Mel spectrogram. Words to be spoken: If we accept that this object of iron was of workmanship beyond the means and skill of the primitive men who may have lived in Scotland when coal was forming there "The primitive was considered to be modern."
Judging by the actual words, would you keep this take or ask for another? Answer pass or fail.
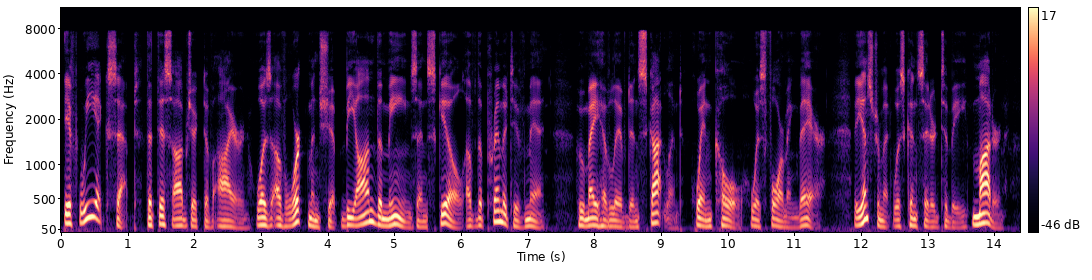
fail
